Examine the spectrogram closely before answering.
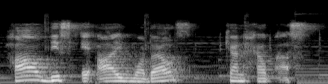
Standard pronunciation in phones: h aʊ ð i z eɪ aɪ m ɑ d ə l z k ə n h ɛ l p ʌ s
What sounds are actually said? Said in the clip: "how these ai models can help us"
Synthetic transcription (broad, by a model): h aʊ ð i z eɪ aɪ m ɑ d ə l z k ə n h ɛ l p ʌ s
